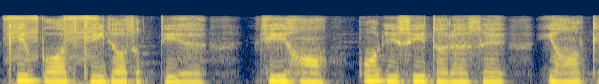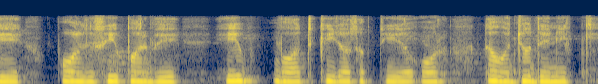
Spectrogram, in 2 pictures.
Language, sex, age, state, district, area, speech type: Urdu, female, 45-60, Delhi, Central Delhi, urban, spontaneous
